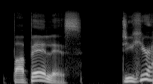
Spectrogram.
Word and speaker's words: papeles: So under our level 2 rule, we definitely don't say papels, we add the ES, and it smoothly becomes papeles.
